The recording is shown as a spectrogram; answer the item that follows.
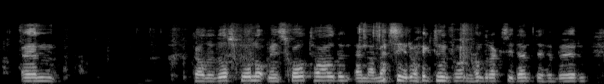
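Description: A man's fairly high, monotone voice with flat intonation, a fairly quick pace and long, frequent pauses, over noticeable background noise. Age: 40s. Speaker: comedian, show host. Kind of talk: casual chat. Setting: video call. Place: home room. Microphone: video call.

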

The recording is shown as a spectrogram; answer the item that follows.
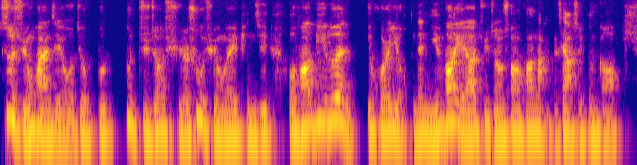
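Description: A man at a very fast pace with hardly any pauses, fairly high in pitch and somewhat breathy, with ordinary pitch variation, very even loudness and a quiet background. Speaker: university student debater. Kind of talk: competitive debate. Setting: video call. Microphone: video call.

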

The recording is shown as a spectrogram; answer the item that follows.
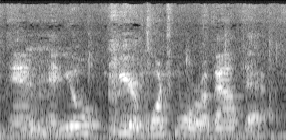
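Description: The man speaks at a very slow pace. Light background noise and audible room echo are present. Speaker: pastor leading a Bible study. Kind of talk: prayer, then informal teaching. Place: hall. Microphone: camera far.

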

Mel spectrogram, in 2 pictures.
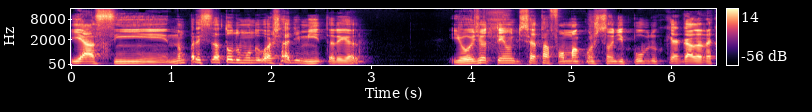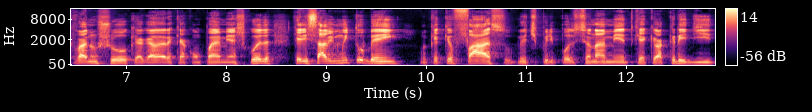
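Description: A man talks very fast at a medium pitch with ordinary pitch variation. The recording is very clean with a silent background. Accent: Bahian. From Bahia, Brazil. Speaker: comedian. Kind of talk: casual chat.

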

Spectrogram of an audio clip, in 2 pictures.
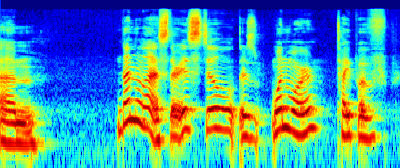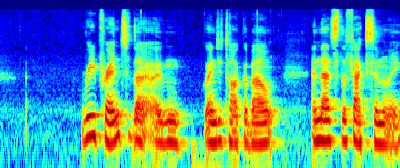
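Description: Against a quiet background, the speaker talks at a very slow pace with long, frequent pauses. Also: woman. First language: English (speaking Spanish). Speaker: photobook publisher and creative director. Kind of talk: lecture. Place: hall. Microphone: podium.

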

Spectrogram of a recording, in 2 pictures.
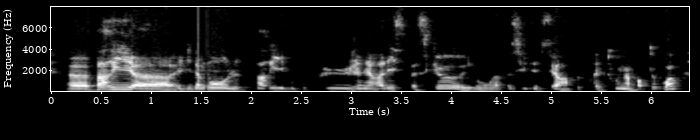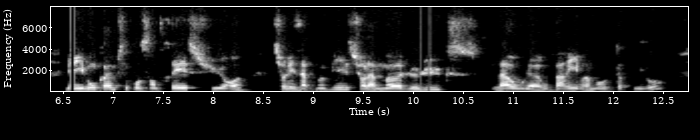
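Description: A man with a plain, everyday voice speaks at a fairly quick pace, his pitch fairly high and varying in an ordinary way, against a quiet background. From France, Lyon; France. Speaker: startup ecosystem commentator. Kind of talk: casual chat. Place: home room. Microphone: video call.

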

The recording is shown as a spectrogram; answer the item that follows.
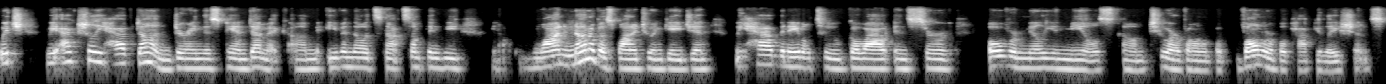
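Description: A woman speaks with a very deep, low pitch at a moderate pace. The background is quiet. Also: ordinary pitch variation. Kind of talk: presentation. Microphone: webcam.

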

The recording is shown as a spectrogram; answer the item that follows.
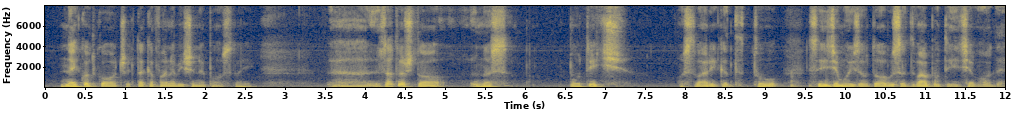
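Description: Pausing long and often, a man speaks somewhat breathily at a medium pitch with ordinary pitch variation. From Serbia, Niš; Serbia. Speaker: journalist and former radio host; journalist, former radio host. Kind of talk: casual interview. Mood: warm, anecdotal storytelling. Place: home room. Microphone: handheld.

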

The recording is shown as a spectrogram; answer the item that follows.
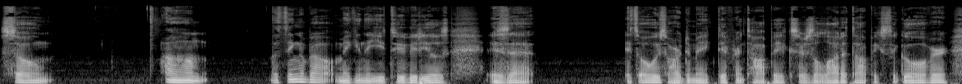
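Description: Quiet and monotone, the speech comes with long, frequent pauses in a dry sound with no echo. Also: man, very deep, low pitch for a man, moderate pace, very even loudness. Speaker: wedding photographer and videographer, business owner. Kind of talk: casual vlog monologue. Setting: at home late at night. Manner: quiet, keeping voice low. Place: home room. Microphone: handheld.

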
